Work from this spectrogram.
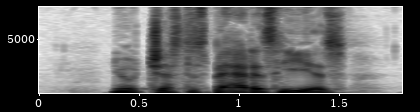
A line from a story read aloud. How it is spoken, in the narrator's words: cried Reginald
